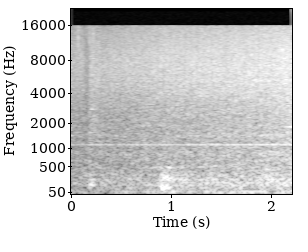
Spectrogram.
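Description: A pause in speech filled with a steady hiss of background noise, with a low rumble underneath.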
